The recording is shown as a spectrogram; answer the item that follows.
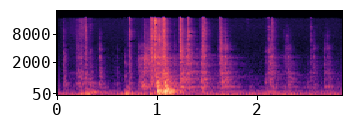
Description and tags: Bathroom scale1
scale, body, human, medical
